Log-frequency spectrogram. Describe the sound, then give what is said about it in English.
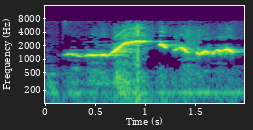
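A person whistles a short melodic tune, a single clear tone gliding upward then wavering and settling, fairly loud with no talking. “…. I can whistle it for you.”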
